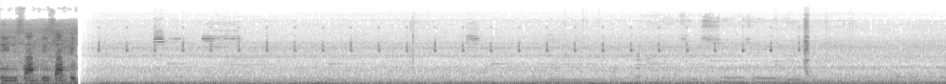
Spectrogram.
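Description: A car engine hums low and steadily.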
